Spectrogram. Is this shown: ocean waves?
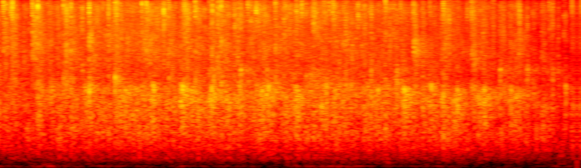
no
